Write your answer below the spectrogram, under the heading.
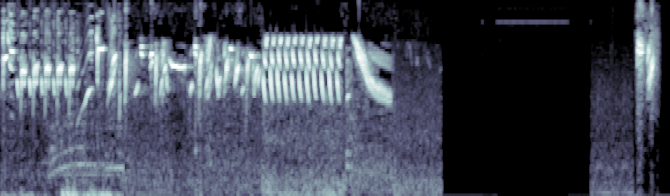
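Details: European goldfinch in woodland: about four seconds of rapid tinkling twitters and a dense buzzy trill, then quiet before one last sharp call.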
